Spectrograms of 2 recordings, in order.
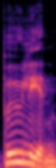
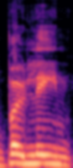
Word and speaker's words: boolean: is by doing something called boolean prompting or boline prompting. I've heard it pronounced both ways.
